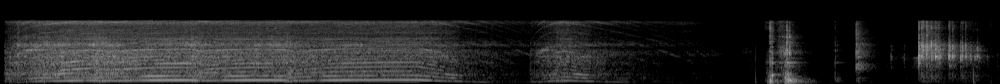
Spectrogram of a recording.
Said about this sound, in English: So I just happen to have this mixture of celery, onions, and parsley, and then I've got some puree, and then I've got a serrano, some garlic, and I'm going to put it all in the blender with a little bit of tomato as well, and the cilantro.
